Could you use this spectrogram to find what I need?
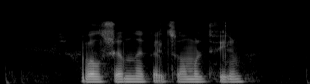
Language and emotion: Russian, neutral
